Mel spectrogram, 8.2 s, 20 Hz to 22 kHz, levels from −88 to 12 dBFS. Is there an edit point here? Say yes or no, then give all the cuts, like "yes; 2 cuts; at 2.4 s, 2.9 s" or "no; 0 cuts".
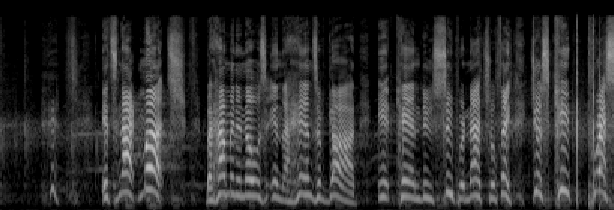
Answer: no; 0 cuts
